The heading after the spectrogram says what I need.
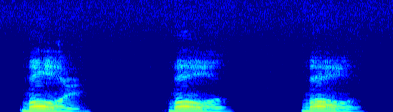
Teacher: Es hacer lo mismo que hacemos con una O del español, pero abriendo más la boca, dejando los labios redondeados. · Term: O larga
